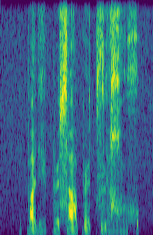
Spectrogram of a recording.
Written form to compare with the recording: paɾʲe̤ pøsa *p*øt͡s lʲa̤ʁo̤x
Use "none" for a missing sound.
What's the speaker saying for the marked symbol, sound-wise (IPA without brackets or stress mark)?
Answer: p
